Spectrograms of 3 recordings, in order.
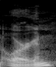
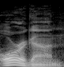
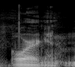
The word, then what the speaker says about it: Oregon: Uh, you uh you grew up in Oregon. Yes. And some people call it Oregon. Some people do. And they're wrong. That's incorrect. Wrong. That is incorrect.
